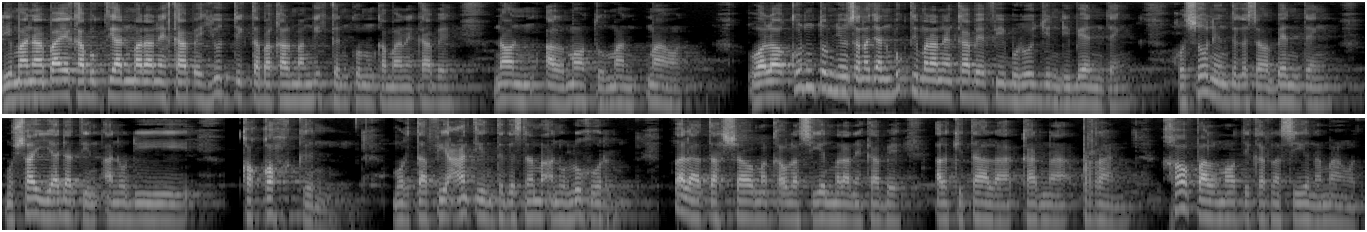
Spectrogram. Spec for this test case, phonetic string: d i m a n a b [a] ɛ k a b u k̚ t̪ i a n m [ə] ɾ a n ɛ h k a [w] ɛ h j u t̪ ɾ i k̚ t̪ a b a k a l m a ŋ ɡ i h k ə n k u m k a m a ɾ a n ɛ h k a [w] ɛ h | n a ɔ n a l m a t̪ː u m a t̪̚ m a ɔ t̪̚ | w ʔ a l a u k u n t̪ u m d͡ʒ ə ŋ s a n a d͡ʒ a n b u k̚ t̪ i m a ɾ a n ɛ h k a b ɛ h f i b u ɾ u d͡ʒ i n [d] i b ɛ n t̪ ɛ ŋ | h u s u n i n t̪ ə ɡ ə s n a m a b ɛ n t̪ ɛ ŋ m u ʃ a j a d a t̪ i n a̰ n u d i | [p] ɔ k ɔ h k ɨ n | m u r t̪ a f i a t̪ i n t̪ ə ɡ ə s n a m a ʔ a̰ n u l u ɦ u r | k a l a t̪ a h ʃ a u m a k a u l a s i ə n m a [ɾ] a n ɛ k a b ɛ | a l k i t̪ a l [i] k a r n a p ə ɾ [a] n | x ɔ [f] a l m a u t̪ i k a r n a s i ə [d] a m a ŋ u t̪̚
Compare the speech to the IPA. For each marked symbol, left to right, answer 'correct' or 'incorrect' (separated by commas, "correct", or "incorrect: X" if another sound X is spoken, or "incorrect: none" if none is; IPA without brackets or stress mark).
correct, incorrect: a, incorrect: b, incorrect: b, correct, incorrect: k, correct, incorrect: a, correct, correct, incorrect: n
